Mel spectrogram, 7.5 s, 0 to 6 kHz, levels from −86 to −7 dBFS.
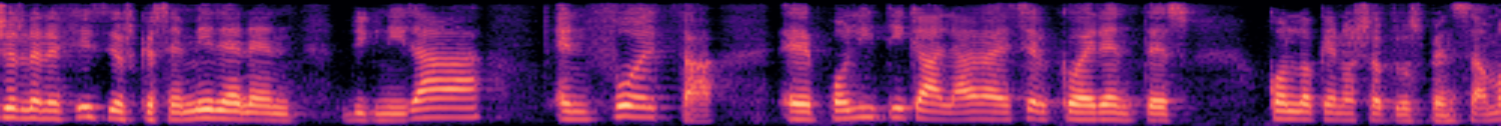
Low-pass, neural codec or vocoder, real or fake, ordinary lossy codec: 5.4 kHz; codec, 16 kHz, 0.5 kbps, X-Codec, WavLM features, trained on Multilingual LibriSpeech; fake; none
